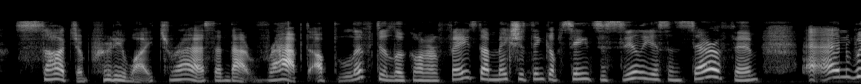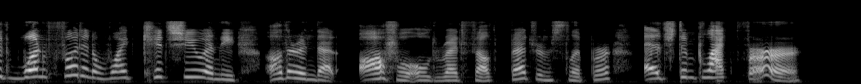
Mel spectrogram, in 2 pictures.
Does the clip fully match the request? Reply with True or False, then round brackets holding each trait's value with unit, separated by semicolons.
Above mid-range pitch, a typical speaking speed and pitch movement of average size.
False (240 Hz; 160 wpm; 7.1 semitones)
